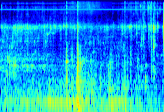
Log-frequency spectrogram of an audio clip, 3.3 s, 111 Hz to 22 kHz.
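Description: Water running and splashing into the cassette toilet bowl of a 2021 Auto-Sleeper Fairford Plus motorhome as it flushes, quiet gurgling with a few sharper splashes near the microphone, no speech.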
